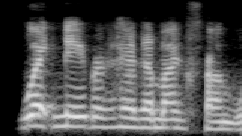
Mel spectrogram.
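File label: Voice Acting es, female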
